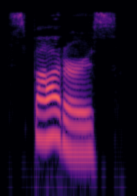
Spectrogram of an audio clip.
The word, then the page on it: spotters: British English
